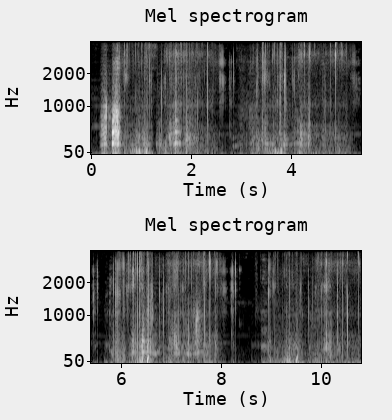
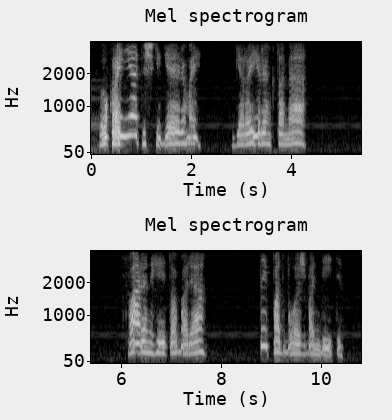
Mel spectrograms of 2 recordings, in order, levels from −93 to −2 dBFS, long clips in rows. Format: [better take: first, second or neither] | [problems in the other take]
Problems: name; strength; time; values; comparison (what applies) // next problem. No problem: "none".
second | noise reduction (neural separator model SepFormer WHAMR!)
